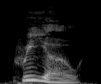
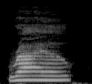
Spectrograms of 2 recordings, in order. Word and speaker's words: Rio: "Not Rio," she said. "Round here we say Rio, you know, to rhyme with Ohio."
